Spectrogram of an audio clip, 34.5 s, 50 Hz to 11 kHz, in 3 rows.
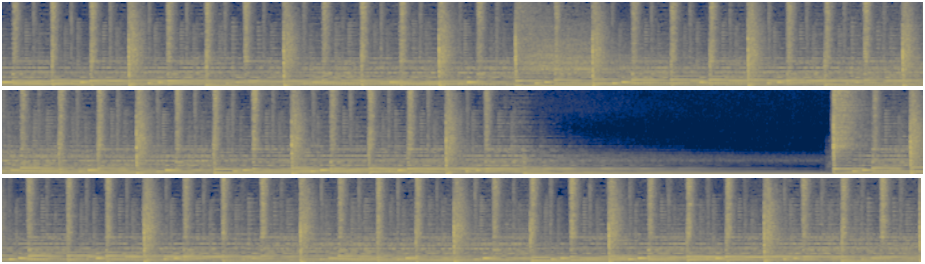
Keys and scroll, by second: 4.6 ctrl+c, 5.3 alt+Tab, 11.2 Right, 19.6 typing, 23.9-24.6 typing, 26.2-29.1 typing, 30.6 typing, 32.7 typing, 33.1 Tab.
